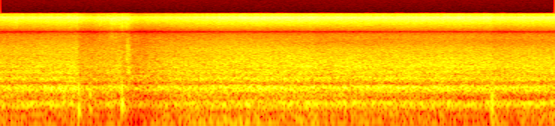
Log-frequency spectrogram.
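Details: Bees crowd into a shed, attracted to melting beeswax where some honey remains; their massed buzzing forms an unbroken, even hum, with a few faint clicks and taps.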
